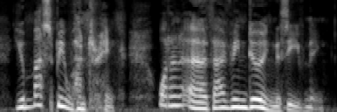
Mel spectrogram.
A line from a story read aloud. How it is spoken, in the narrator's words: he asked with a nervy laugh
